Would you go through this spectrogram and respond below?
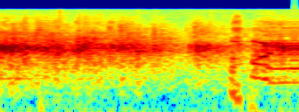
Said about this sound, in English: You're clapping because we're not involved in whatever was going through.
